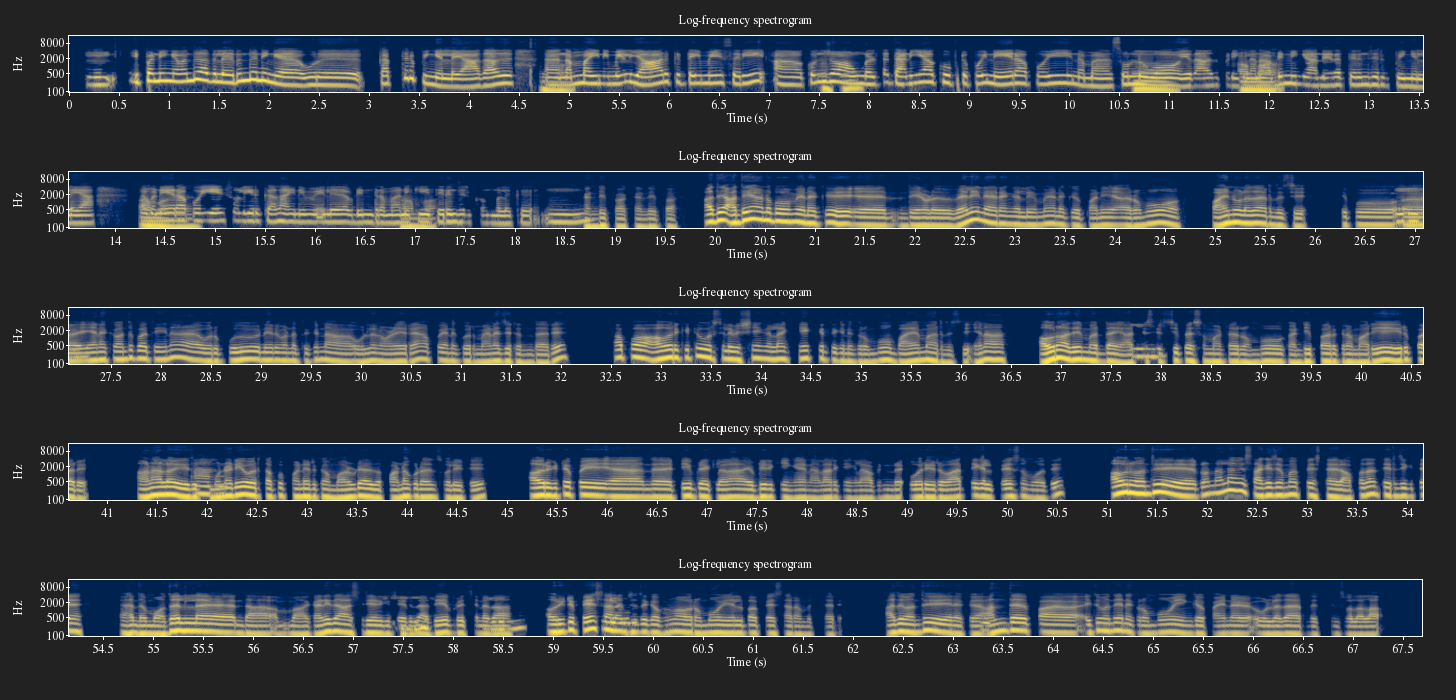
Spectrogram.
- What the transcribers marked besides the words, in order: unintelligible speech; unintelligible speech
- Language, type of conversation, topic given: Tamil, podcast, ஒரு கருத்தை நேர்மையாகப் பகிர்ந்துகொள்ள சரியான நேரத்தை நீங்கள் எப்படி தேர்வு செய்கிறீர்கள்?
